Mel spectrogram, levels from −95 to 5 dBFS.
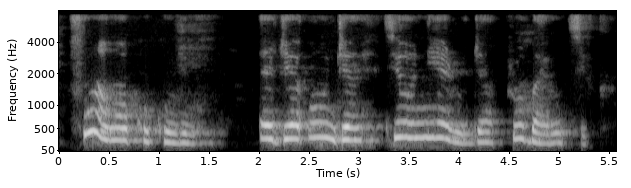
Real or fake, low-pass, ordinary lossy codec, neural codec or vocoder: fake; 7.2 kHz; MP3, 64 kbps; vocoder, 22.05 kHz, 80 mel bands, WaveNeXt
